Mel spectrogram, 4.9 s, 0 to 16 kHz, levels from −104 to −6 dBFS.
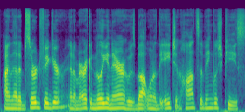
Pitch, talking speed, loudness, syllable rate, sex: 140 Hz, 230 wpm, -19 LUFS, 6.8 syllables/s, male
